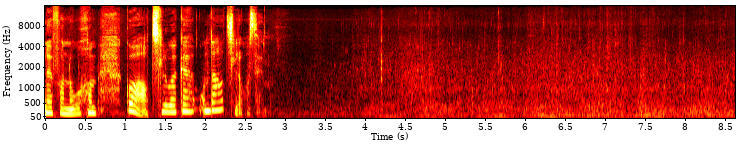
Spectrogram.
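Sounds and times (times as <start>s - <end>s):
speech: 0.0s - 2.9s
water churning and lapping around a pedal boat moving across a lake: 3.0s - 8.6s.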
